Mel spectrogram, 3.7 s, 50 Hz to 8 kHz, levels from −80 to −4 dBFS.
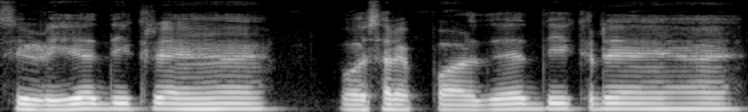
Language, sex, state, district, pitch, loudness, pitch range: Hindi, male, Jharkhand, Garhwa, 140 Hz, -16 LUFS, 135-145 Hz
